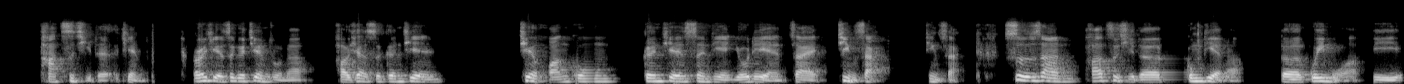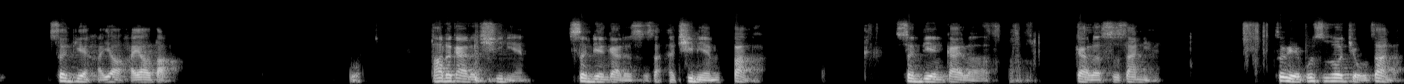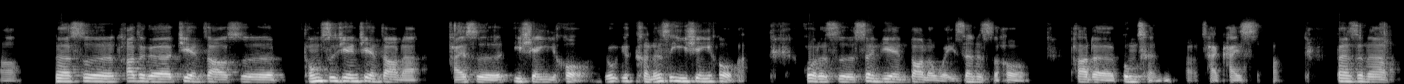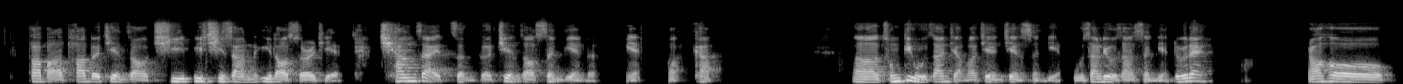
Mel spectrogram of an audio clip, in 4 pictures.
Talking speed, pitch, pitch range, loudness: 210 characters per minute, 130 Hz, 110-150 Hz, -17 LUFS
